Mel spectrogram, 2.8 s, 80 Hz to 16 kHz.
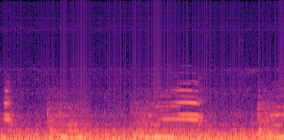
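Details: Porsche 981 Cayman S creeping slowly: low moo-like brake groan in slow bursts about a second apart; owner asks whether this is normal, cause unknown.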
